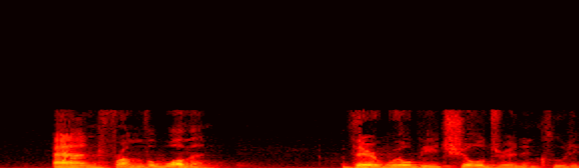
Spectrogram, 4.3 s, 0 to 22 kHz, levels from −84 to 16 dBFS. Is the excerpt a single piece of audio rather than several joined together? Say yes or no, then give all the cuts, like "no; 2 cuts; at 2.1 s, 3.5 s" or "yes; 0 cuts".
yes; 0 cuts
